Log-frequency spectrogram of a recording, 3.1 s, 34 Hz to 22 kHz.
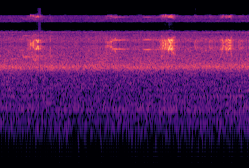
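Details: Bald eagle eaglet at the Decorah nest on 30 June 2017, alone after its father delivered a fish, squeeing while mantling it; three or four short, high, piercing notes spaced unevenly over a steady mechanical hum.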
